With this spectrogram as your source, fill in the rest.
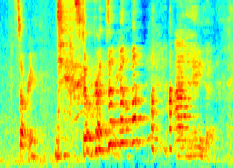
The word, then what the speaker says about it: Kaneda: Kaneda. No, that's not how it's spelled. Ne. Kaneda. If you listen to it, that's how they say it.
